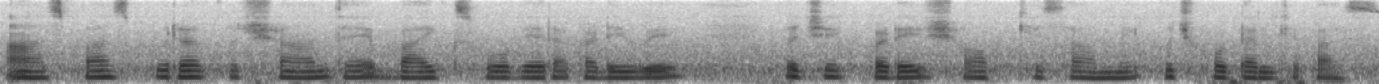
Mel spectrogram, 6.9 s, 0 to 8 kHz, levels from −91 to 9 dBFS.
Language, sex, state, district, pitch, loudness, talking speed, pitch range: Hindi, female, Punjab, Kapurthala, 165 Hz, -18 LUFS, 165 wpm, 160-175 Hz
